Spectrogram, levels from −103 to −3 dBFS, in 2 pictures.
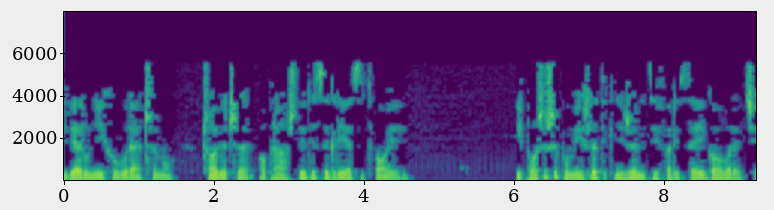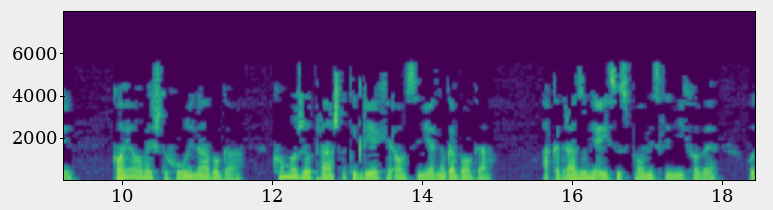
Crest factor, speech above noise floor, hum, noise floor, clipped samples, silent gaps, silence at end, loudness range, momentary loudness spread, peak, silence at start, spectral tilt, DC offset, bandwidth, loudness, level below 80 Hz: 18 dB; 54 dB; none; -76 dBFS; under 0.1%; none; 0 s; 3 LU; 9 LU; -4 dBFS; 0 s; -10.5 dB/octave; under 0.1%; 5.8 kHz; -23 LUFS; -42 dBFS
